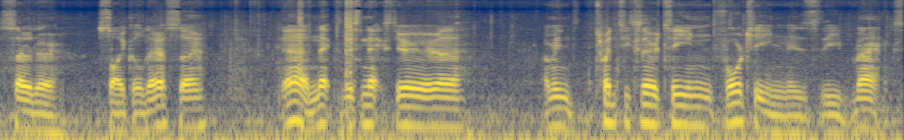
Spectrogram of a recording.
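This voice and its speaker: A man's voice: deep voice, a little hiss or hum, poor audio. A man making casual amateur radio contacts, working down a list in radio jargon. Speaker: radio operator, video maker.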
